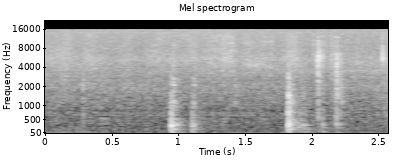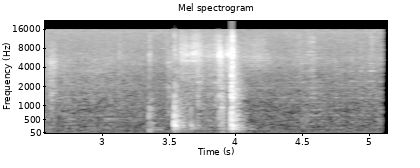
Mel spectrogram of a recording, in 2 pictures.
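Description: A tablet clicks and knocks lightly as it is handled.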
